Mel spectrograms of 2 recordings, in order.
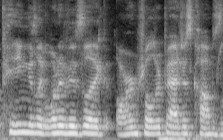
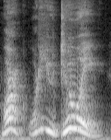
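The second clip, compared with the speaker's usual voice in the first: higher, louder, startled objection; shocked reproach; 7 semitones higher, 7 dB louder than usual. Retold or imitated. Priest recoils from Mark's hand on top of theirs, shocked. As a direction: act out a startled, drawn-out protest.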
